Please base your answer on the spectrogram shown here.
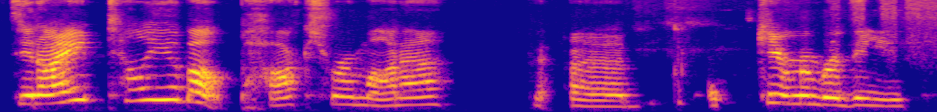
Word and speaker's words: Pax: You're pronouncing Pax the way it's actually pronounced, which is Pox.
